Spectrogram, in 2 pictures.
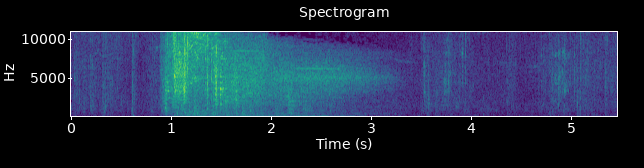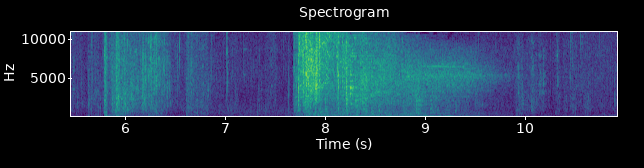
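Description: A metal crate opens with a loud mechanical hiss and clank.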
